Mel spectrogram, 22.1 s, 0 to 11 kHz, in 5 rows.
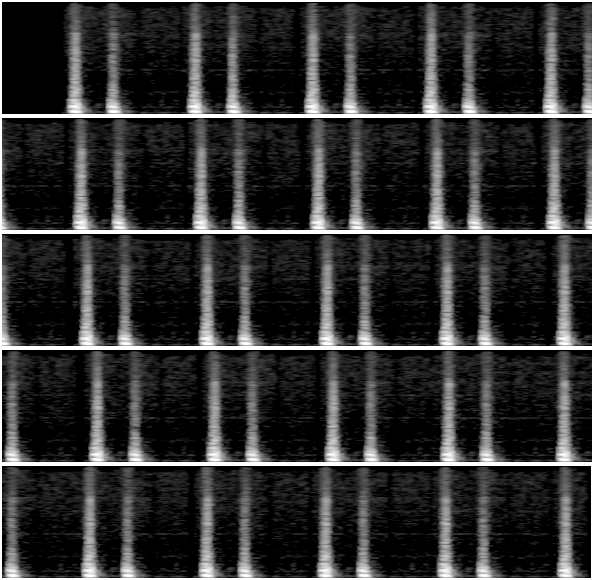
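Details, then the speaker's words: Heart heard through a stethoscope in a demonstration of listening to heart and breath sounds: a steady, regular lub-dub at about 67 beats per minute; normal heart sounds. "तो लिए हम सन के देखते हैं कैसा heart sound और breaking sound का voice आता है"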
